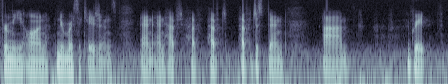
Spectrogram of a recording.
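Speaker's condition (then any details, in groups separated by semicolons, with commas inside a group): Stuttering; persisting into adulthood, no cure, managed, no family history, past blocks up to 30 seconds; always stutters, varies by day and week, no clear pattern, retimes breaths, Israeli Zoom support group; more when nervous, less when angry, tends not to block when singing, uncoordinated breathing contributes; repeated sounds, prolonged sounds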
